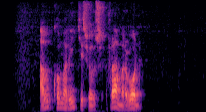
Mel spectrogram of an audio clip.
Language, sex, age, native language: Icelandic, male, 20-29, Icelandic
